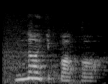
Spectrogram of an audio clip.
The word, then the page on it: nagypapa: Hungarian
